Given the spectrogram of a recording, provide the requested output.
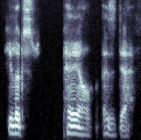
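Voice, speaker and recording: A man reading screenplay stage directions as scripted narration, with deliberate dramatic emphasis. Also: fairly low pitch, darkish tone, husky, dry recording. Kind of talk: scripted narration at a table read.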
